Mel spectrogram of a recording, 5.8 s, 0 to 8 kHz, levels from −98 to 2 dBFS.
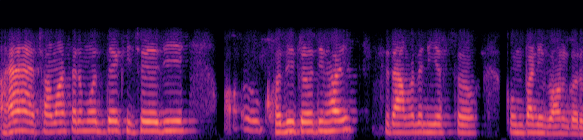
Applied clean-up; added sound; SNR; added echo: none; none; none; none.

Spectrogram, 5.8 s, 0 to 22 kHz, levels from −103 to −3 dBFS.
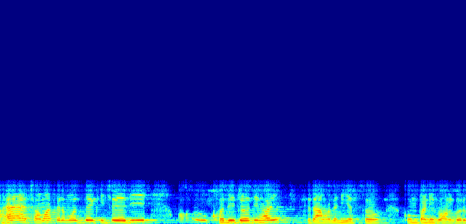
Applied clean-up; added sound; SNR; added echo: none; none; none; reverberation time 1.7 s.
